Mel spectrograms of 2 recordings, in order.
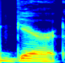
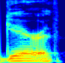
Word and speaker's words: Gareth: And I did not say Garrett. I said Gareth, but the H was silent. I didn't say Garrett. It's a super weird way to say my name with a silent A.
